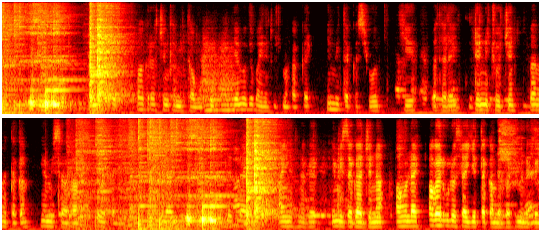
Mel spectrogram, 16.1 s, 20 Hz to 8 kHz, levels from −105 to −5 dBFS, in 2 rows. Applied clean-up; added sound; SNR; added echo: none; Dishes, pots, and pans; -4 dB; reverberation time 0.2 s.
